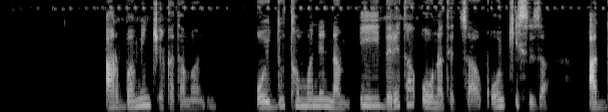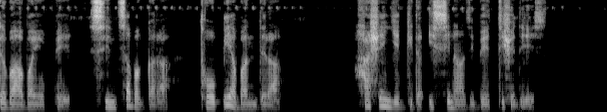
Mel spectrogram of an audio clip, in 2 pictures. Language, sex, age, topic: Gamo, male, 25-35, government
